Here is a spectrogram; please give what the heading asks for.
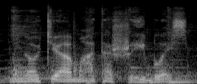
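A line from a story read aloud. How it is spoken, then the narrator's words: Lowered voice. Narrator (Russian): перевел шепот Гюльшамаш Абдулла, сам непроизвольно понижая голос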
